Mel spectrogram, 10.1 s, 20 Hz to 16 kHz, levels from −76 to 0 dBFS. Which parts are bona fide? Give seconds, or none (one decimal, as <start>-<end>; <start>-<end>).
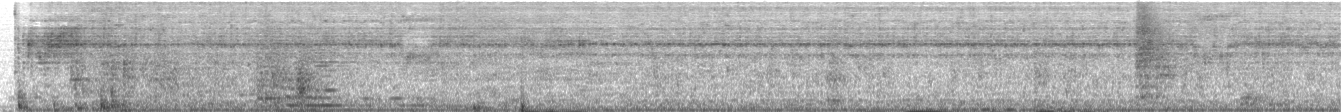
0.0-3.1; 4.8-10.1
